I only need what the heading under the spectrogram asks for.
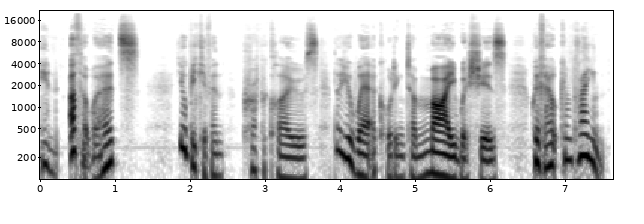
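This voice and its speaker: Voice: mid-range voice, sing-song, unhurried, fairly bright tone, dry recording, studio quality. A British-accented performer voicing a sadistic, possessive demon ruler in a scripted ASMR roleplay, with a mocking, haughty, theatrical manner. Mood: possessive, commanding.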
